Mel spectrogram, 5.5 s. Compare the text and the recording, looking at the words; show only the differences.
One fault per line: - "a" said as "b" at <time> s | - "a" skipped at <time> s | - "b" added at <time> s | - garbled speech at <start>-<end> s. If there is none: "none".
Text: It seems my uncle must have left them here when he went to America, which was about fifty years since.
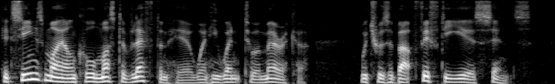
none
